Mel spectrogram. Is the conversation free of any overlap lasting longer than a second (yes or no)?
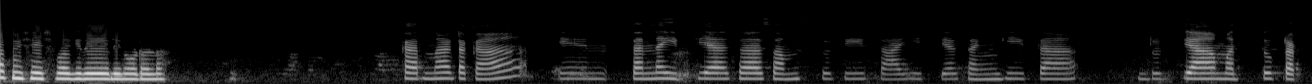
yes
